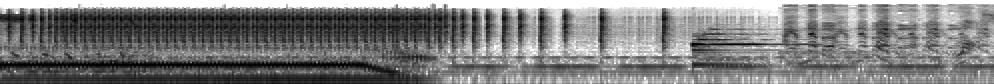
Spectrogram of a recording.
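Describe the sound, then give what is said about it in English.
A prize wheel spun for a game: a loud, steady whirring drone that drops away after about four seconds, then a run of clicking ticks that space out as the wheel slows, followed by a brief tonal sting. “So, are we ready to roll the Wheel of Who? Please be good.”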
